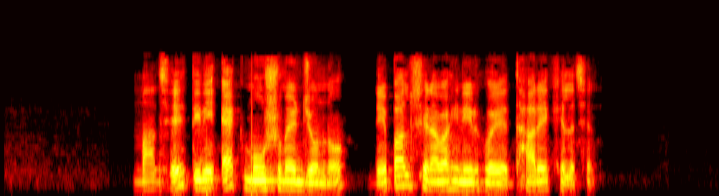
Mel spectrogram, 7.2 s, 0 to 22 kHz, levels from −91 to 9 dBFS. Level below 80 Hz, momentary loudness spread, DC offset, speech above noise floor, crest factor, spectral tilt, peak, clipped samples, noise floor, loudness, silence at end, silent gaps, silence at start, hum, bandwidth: -56 dBFS; 11 LU; under 0.1%; 71 dB; 18 dB; -5 dB/octave; 0 dBFS; under 0.1%; -88 dBFS; -17 LUFS; 1.3 s; none; 1.35 s; none; 8 kHz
